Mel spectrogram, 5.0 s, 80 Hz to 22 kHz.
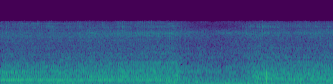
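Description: Richpeace single-needle automatic quilting machine running at speed, set to 2200 rpm. It gives a steady mechanical hum over the needle's fast stitching.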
